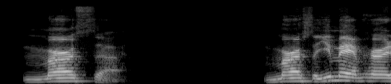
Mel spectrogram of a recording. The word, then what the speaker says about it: MRSA: M RSA is pronounced mercer.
